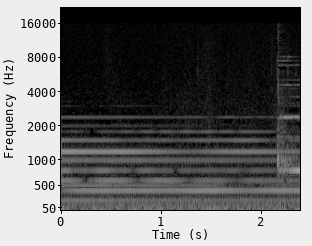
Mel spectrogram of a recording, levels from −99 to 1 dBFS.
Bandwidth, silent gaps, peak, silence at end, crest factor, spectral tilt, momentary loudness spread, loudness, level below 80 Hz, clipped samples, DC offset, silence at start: 16 kHz; none; -32 dBFS; 0 s; 14 dB; -5.5 dB/octave; 4 LU; -48 LUFS; -58 dBFS; under 0.1%; under 0.1%; 0 s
